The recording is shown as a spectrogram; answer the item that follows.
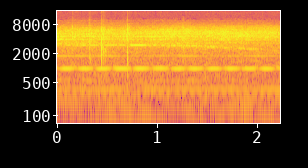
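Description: Soft ambient background music of steady held tones, with a couple of faint clicks about half a second in from oracle cards being shuffled in the hands.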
